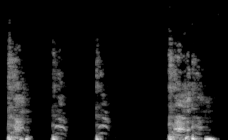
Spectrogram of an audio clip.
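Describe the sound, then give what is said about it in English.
A burst of harsh coughing from a vape cloud, then two short throat-clearing hacks, followed by a longer rough fit of coughing and a final throaty clear. Fairly loud, with no talking. “No, what are you coughing for?”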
